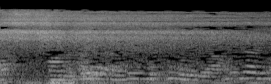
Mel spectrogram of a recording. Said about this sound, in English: Another sound we don't like is the hiss of air leaving a tire.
